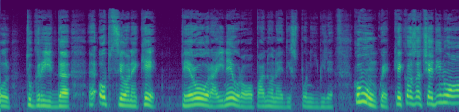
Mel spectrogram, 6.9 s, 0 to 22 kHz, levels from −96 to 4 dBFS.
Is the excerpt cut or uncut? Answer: uncut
